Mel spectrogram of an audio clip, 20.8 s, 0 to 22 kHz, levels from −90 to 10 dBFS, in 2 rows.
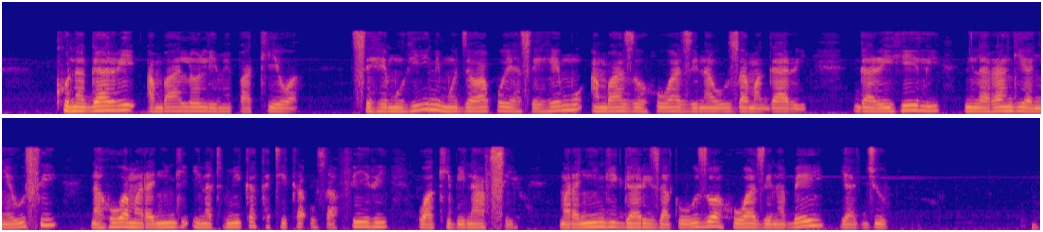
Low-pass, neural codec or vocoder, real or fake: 7.2 kHz; none; real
